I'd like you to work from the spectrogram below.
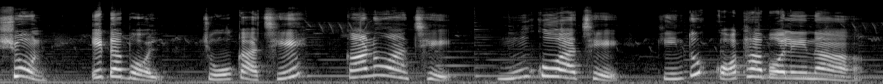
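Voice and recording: A woman's high, fairly bright cartoonish character voice with big pitch swings, very slow with few pauses, over faint music in the background.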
